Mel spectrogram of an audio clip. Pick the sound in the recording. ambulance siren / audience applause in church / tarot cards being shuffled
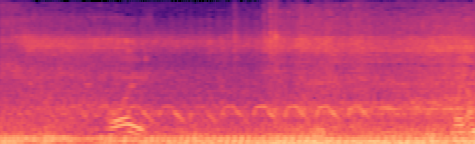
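ambulance siren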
